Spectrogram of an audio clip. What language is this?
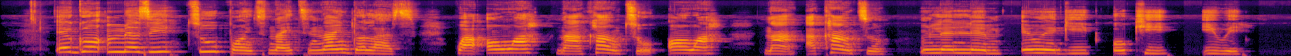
Igbo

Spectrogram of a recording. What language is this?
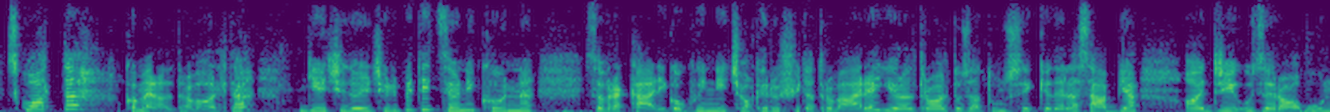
Italian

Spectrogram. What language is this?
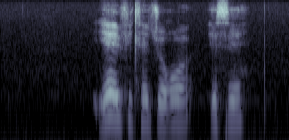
Northern Sotho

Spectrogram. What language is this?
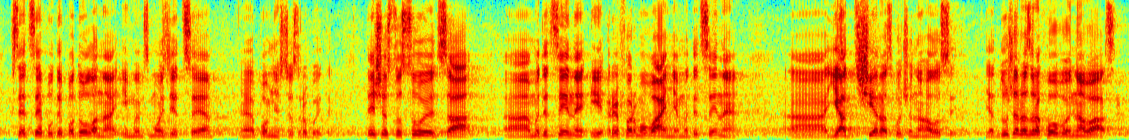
Ukrainian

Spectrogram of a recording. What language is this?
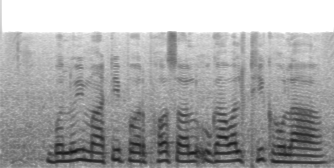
Bhojpuri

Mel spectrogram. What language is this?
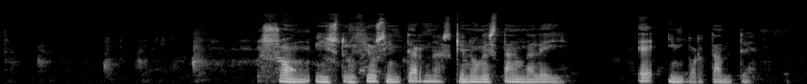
Galician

